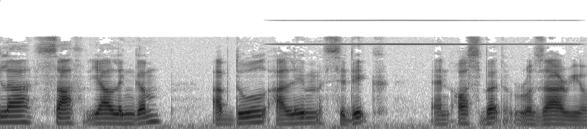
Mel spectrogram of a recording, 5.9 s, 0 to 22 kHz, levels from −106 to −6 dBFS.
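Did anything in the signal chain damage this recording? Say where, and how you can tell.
Yes. From 2.61 s to the end of the speech a feedback whistle sits at 6.2 kHz, roughly 20 dB below the voice, thin and steady, slowly swelling and fading in level. On a spectrogram it is one unbroken horizontal line. The likely cause is an acoustic loop between loudspeaker and microphone held just at the edge of feedback.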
